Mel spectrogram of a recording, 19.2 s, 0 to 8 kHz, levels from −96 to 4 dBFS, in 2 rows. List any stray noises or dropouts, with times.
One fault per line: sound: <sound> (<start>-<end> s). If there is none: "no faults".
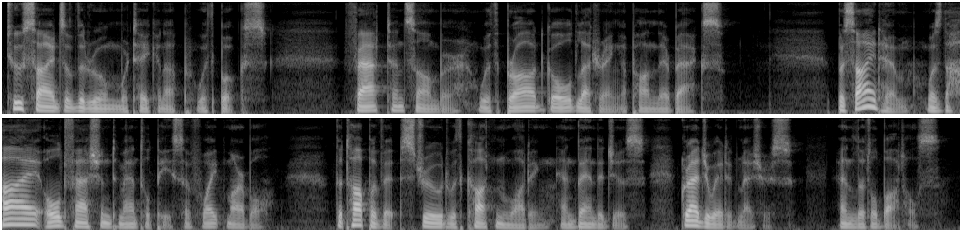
no faults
